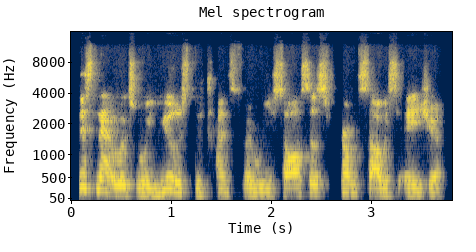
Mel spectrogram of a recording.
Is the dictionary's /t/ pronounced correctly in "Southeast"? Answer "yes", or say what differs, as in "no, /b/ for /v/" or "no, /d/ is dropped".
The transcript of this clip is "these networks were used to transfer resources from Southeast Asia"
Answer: no, /t/ is dropped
